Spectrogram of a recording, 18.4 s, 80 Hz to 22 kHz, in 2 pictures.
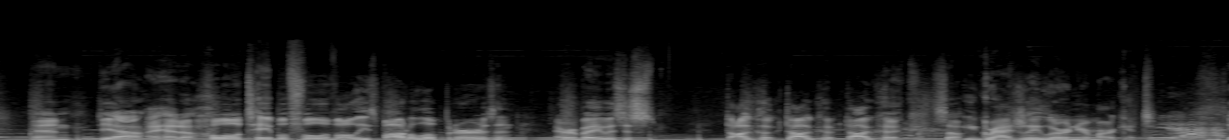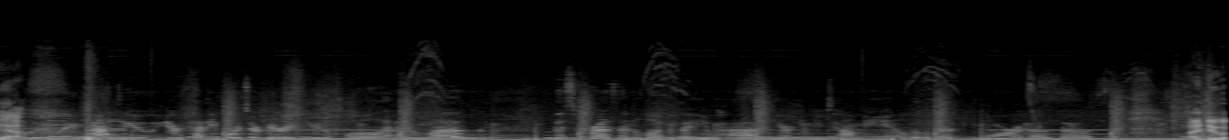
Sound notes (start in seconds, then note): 9.8 air whips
